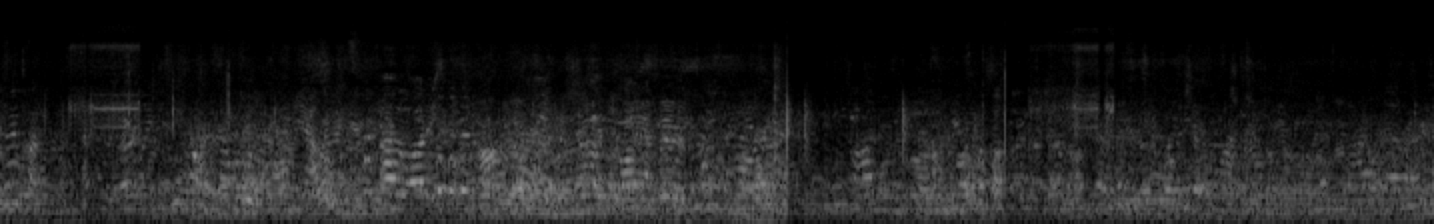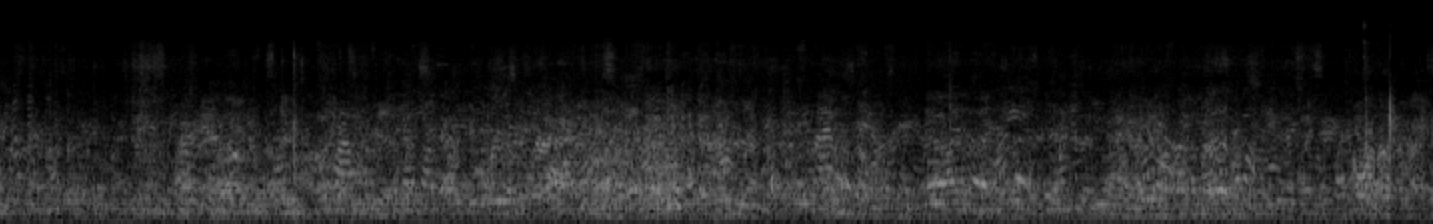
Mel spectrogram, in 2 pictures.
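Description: A crowd of young people chatters loudly nearby.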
